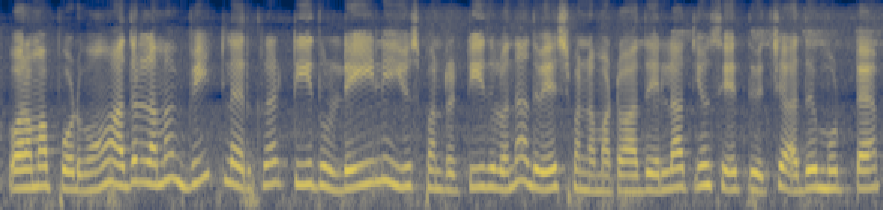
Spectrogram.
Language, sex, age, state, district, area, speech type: Tamil, female, 45-60, Tamil Nadu, Krishnagiri, rural, spontaneous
